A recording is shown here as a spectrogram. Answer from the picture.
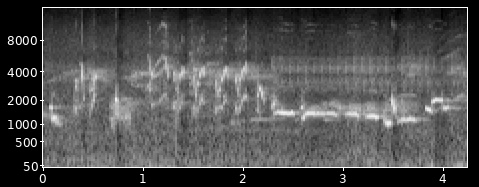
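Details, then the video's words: White-rumped shama, a young speckled bird whose song is being encouraged: fast varied whistles and slurred notes rising and falling, then a steady run of clear mid-pitched whistled notes, loud and continuous. "MASTERAN MURAI BATU TROTOL AGAR CEPAT BUNYI, MURAI BATU FULL ISIAN"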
